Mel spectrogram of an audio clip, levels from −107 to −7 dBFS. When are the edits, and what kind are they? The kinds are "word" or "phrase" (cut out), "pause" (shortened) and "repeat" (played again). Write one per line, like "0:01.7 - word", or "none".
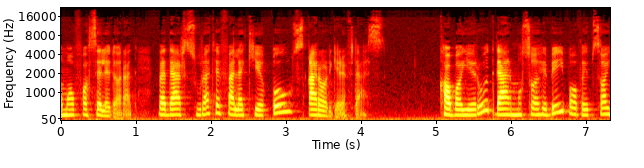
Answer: none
